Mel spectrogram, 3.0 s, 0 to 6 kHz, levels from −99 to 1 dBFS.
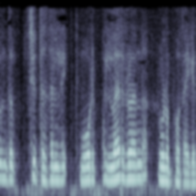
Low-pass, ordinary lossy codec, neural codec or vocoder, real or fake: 5.4 kHz; MP3, 32 kbps; codec, 16 kHz in and 24 kHz out, 0.6 kbps, FocalCodec, streaming, 4096 codes; fake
